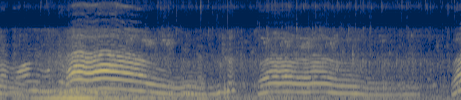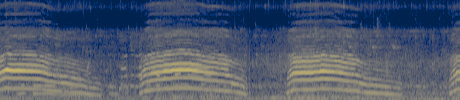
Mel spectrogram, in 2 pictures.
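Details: Domestic cats in a fight give drawn-out, arching yowls in a series about every two seconds, loud and tonal, with a faint low murmur of speech early on.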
